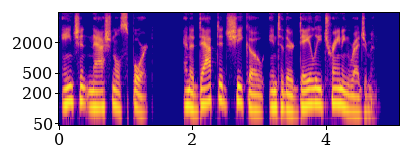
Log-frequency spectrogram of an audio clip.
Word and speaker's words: shiko: This movement is called shiko, pronounced shiko, and it's the stability exercise that's been hiding in plain sight for 7 centuries.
